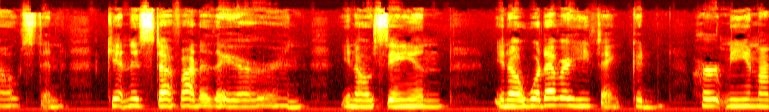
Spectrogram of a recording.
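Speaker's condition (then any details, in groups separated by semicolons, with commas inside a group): Cerebral palsy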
